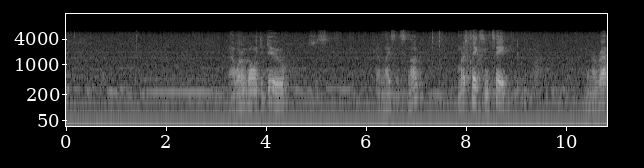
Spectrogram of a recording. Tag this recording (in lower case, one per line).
speech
